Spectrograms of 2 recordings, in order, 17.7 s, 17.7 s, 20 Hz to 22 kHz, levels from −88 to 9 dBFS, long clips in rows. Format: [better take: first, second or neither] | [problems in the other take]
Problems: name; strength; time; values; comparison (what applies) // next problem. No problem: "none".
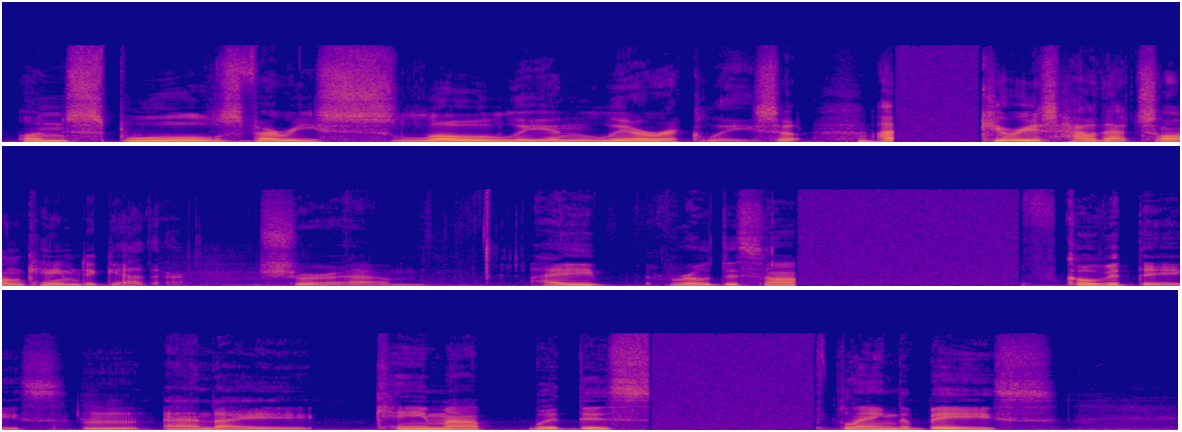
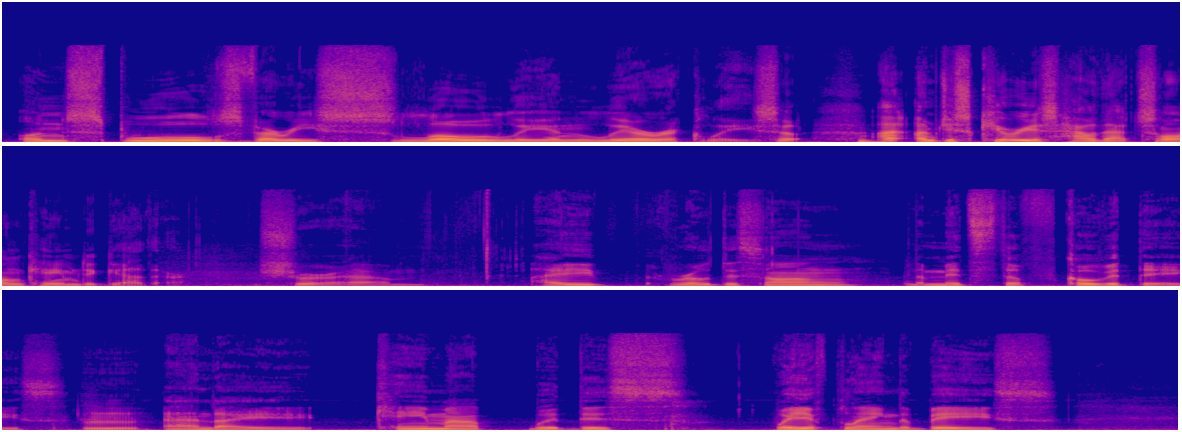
second | audio cutting out; at 4.5 s, at 10 s for 1 s and at 15 s for 1 s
